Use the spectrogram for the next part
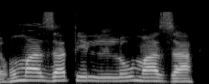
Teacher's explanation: তানবিনের পরে বা নুন সাকিনের পরে লাম এবং র আসলে, লাম অথবা র আসলে লামটাকে তানবিনের সঙ্গে মিলিয়ে বিনা গুণনায় পড়তে হবে।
